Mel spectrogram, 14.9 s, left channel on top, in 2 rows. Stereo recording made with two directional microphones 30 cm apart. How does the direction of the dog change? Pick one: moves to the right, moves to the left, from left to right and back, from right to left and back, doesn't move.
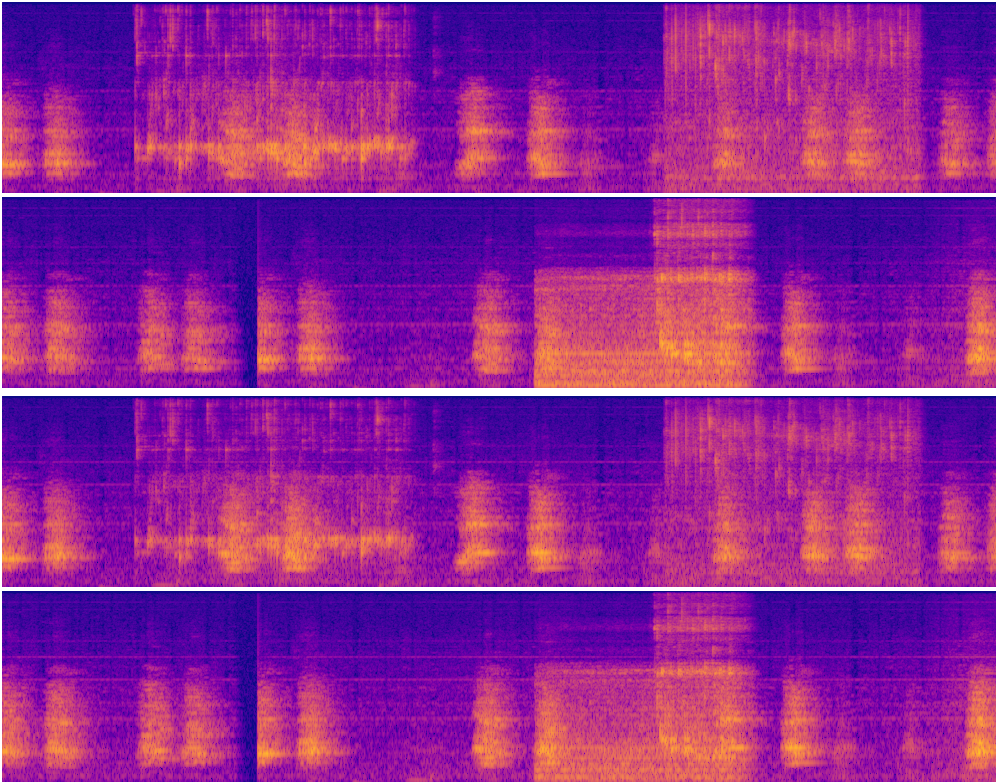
doesn't move.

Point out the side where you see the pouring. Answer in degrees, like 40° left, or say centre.
20° left.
